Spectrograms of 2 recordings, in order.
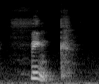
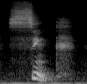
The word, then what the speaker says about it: think: so think bath again make sure this especially the unvoiced th sound this should not be an s so not sink so when i make the s sound sink my teeth are together sink that's not correct put your tongue between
